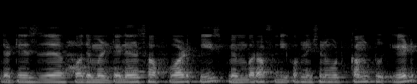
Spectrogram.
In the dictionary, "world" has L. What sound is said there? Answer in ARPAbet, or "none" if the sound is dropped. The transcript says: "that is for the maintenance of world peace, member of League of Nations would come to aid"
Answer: none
